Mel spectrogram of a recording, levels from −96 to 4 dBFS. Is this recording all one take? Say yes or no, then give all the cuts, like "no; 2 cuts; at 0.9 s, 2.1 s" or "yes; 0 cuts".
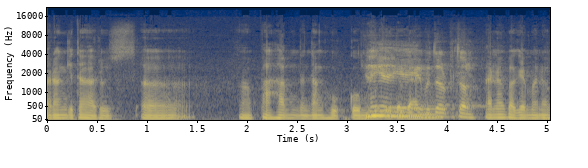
yes; 0 cuts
